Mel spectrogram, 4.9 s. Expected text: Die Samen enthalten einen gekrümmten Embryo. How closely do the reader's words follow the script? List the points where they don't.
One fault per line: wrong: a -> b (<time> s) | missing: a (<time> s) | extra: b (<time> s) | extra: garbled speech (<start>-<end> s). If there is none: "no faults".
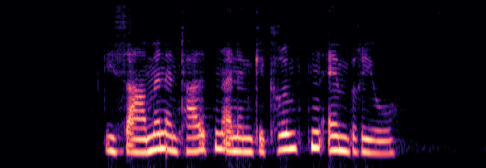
no faults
